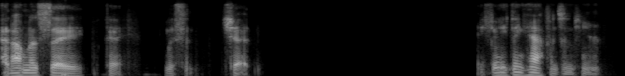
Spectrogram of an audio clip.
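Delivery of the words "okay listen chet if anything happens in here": put-on whisper, quieter. Showing another character a hidden Derringer in secret: whispering in character. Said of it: "I'm gonna whisper to Chet again".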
